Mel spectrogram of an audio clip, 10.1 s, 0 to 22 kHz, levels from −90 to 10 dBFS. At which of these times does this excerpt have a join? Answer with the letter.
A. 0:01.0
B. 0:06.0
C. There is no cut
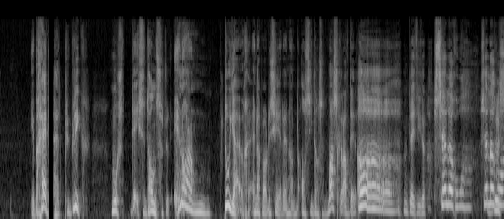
A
